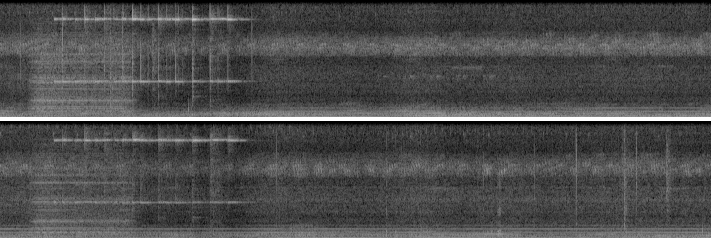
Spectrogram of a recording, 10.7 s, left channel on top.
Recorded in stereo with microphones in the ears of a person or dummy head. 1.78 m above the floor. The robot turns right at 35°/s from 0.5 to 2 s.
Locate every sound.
0.8 s a bell: centre (ahead or behind), 0.6 m; by 3.6 s 25° left (ahead or behind), 0.6 m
